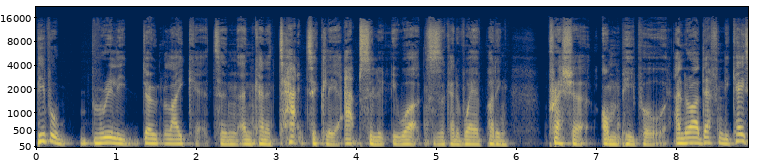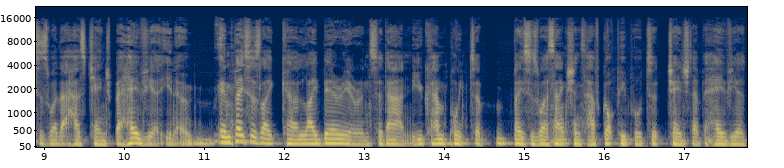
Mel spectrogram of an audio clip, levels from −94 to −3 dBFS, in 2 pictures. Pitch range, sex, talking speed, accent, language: 110-125 Hz, male, 185 wpm, British, English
